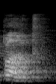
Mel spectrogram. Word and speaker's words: twelfth: When we pronounce 12th, F का कहीं कोई रोल नहीं है, F की कोई आवाज ही नहीं।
